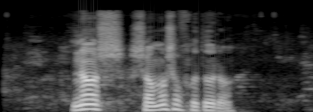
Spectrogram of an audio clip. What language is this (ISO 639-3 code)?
glg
